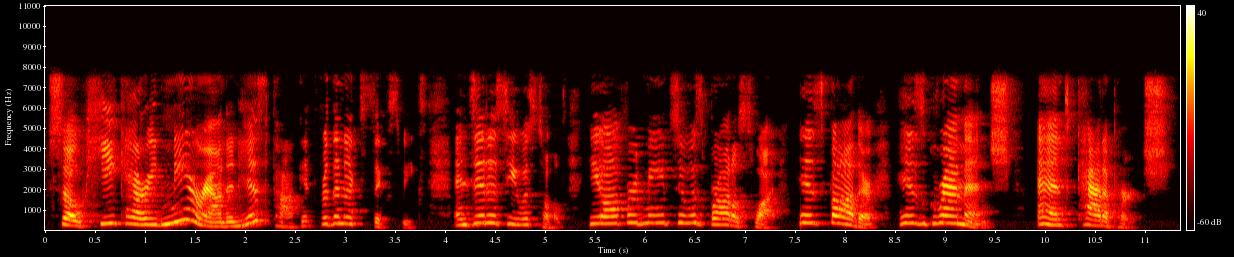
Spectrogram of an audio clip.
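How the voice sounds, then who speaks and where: A woman reading a children's picture book aloud as a teacher would, expressive and dramatic. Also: high-pitched, a little slow, few pauses, highs cut off. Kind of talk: animated children's read-aloud.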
